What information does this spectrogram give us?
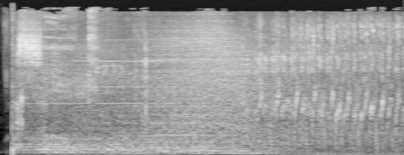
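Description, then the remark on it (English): A dense, loud rumbling wash gives way to rapid, uneven gurgling pops of someone blowing bubbles through a straw into a Yoo-Hoo drink, with faint rattling clicks of bones rattling together mixed in during the final seconds. “That's someone putting a straw into a Yoo-Hoo and, like, blowing bubbles.”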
